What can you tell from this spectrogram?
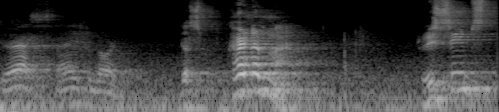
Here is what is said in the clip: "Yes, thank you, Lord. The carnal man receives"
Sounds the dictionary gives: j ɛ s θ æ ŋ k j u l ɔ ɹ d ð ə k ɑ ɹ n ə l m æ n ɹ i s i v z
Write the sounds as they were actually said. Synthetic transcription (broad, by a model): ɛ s t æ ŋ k j u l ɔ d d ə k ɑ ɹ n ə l m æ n ɹ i s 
